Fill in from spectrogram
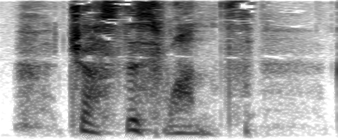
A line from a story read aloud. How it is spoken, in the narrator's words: Carl whispered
